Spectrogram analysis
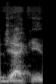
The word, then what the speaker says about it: Jaci: And I did remember and got the pronunciation, because you can look at it and think of it as something like Jassy or something like that, but it is the Jackie that is Jaci and doesn't have any K on it whatsoever.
